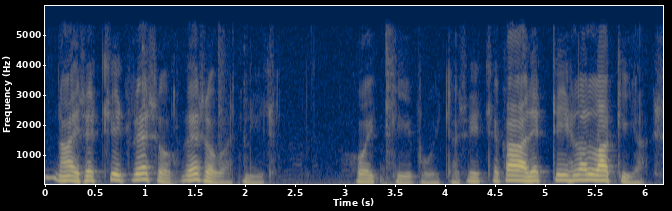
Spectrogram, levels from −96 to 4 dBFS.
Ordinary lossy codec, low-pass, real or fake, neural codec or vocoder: none; 5.4 kHz; real; none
